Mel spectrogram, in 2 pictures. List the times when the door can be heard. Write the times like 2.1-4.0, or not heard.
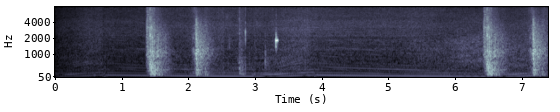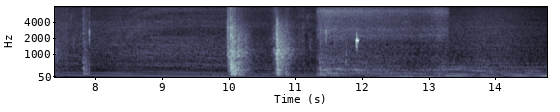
1.4-3.4, 6.4-8.0, 9.9-11.9.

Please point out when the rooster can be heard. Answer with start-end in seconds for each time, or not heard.
not heard.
